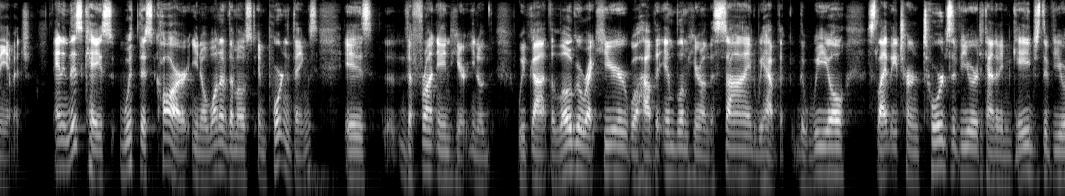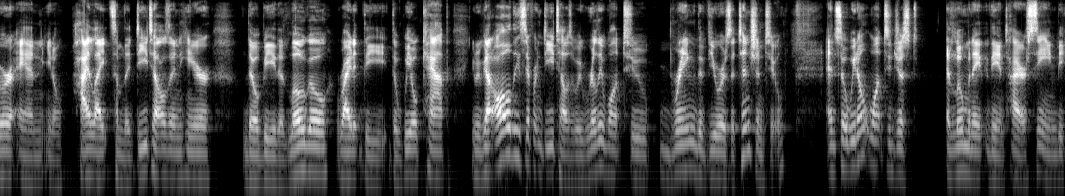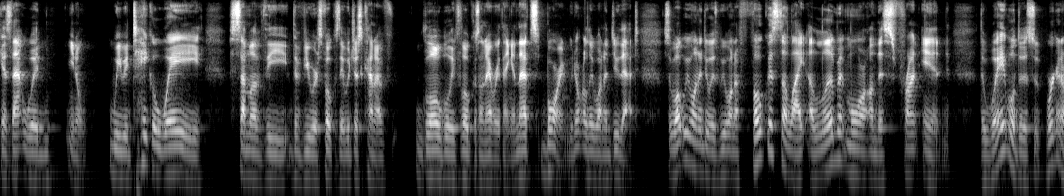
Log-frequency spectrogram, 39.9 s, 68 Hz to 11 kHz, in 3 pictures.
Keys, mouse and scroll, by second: 0.8 click, 2.0 scroll up 1, 2.6 scroll down 1, 18.8 scroll up 1.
